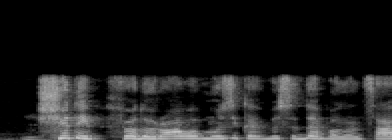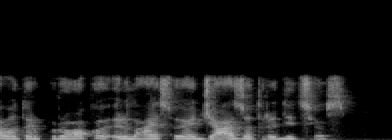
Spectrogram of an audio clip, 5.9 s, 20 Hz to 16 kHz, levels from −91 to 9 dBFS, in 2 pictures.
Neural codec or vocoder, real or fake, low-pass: none; real; 7.2 kHz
